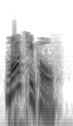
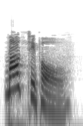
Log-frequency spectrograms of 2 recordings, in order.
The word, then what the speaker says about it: multiple: 最后我们看一下词根 ple 加上表示多的前缀 multi， M-U-L-T-I，这就是单词 multiple, multiple。这里字母 u 读作三角的元音啊。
